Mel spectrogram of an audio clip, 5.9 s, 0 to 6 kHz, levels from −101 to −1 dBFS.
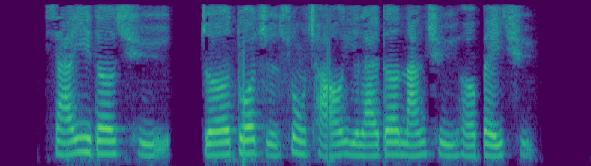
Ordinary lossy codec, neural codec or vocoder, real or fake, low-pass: MP3, 32 kbps; none; real; 5.4 kHz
